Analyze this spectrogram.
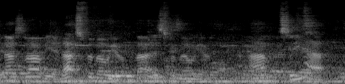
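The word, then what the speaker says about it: Наздравје: Nazdravje. Okay, right, Nazdravje.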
